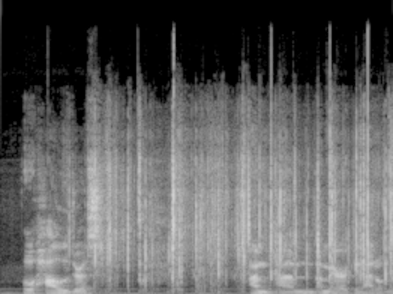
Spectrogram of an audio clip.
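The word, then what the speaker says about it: hojaldres: I don't know how if you pronounce it like Spanish h o j a l d r s ho AAL dress is probably how it's Filipino pronouncing the Philippines but in Spanish it would be o ohal ohal dress I'm I'm American I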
